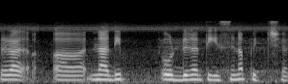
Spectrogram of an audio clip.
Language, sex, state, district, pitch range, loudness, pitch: Telugu, female, Andhra Pradesh, Srikakulam, 210-225 Hz, -18 LUFS, 220 Hz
